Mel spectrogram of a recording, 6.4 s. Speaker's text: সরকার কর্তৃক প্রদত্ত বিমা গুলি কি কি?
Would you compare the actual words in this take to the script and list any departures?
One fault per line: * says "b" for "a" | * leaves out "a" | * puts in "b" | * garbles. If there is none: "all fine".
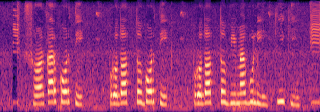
* puts in "কর্তৃক প্রদত্ত"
